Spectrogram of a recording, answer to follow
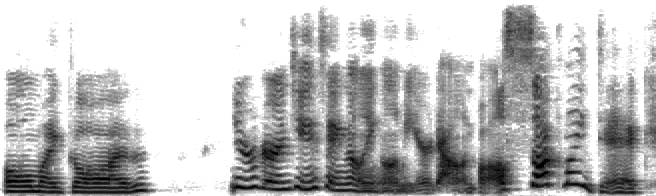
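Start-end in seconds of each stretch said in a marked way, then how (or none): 1.7-3.8 higher sing-song mockery of "Your virtue signaling will be your downfall"; mocking parody. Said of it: "mocking repeat of the comment". 3.8-4.8 defiant retort. Real, not acted. Angry retort to viewer.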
